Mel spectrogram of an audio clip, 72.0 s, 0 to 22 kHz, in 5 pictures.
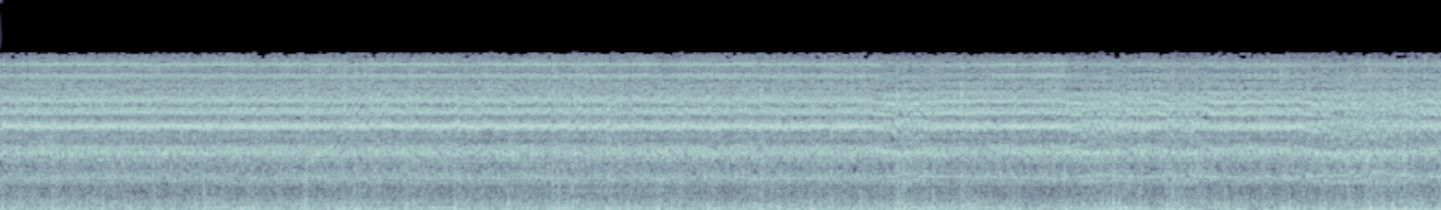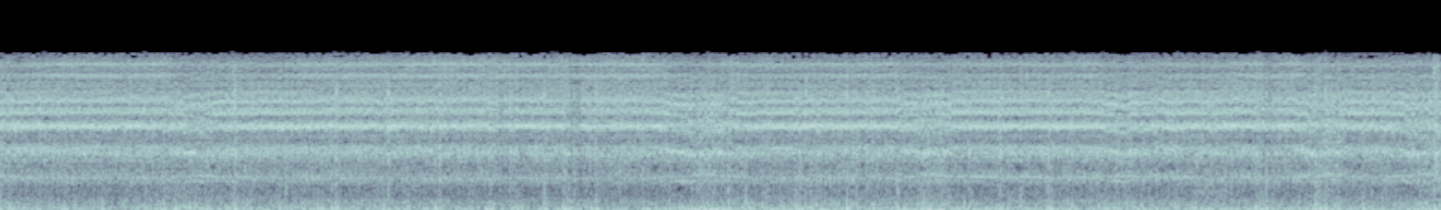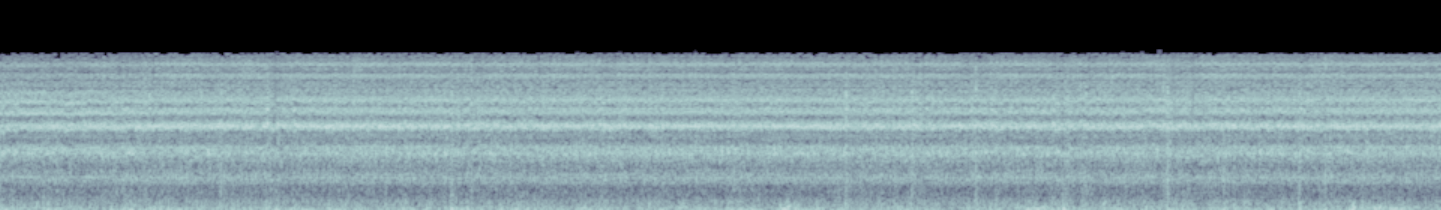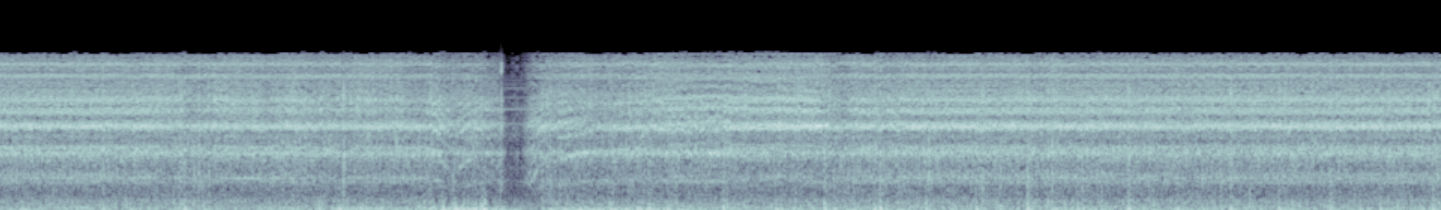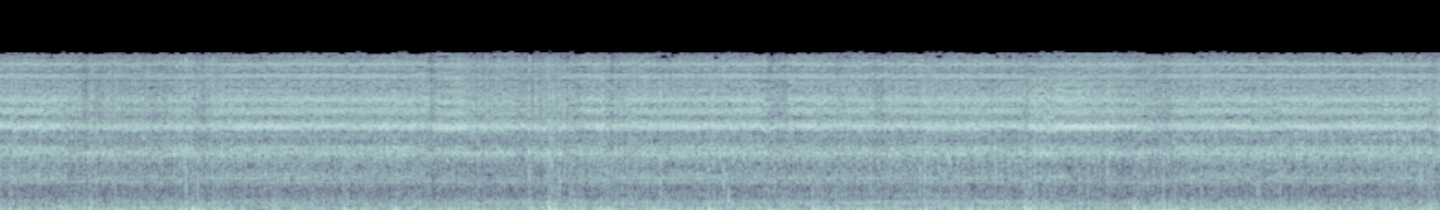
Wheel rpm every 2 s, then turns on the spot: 160, 160, 160, 160, 160, 160, 160, 160, 160, 160, 160, 160, 160, 160, 160, 160, 160, 160, 160, 160, 160, 160, 160, 150, 110, 160, 160, 160, 160, 160, 160, 160, 160, 160, 160, 160.
none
